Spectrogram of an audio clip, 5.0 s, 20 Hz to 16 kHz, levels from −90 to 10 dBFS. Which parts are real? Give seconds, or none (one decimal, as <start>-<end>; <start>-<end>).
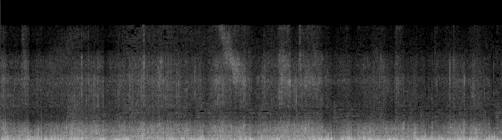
0.0-5.0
